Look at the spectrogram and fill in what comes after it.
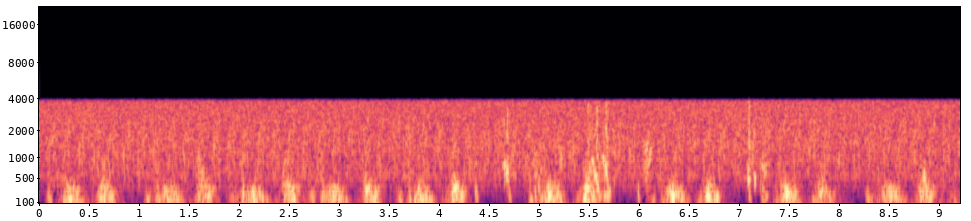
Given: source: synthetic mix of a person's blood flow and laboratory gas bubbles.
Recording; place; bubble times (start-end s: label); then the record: Doppler ultrasound of blood flow; precordium
4.33-4.42 s: bubbles
4.62-4.77 s: bubbles
4.91-5.04 s: bubbles
5.20-5.26 s: bubbles
5.46-5.79 s: bubbles
5.95-6.14 s: bubbles
7.05-7.32 s: bubbles
From the record:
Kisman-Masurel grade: 222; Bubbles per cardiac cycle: several, 3 to 8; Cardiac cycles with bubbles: 10 to 50%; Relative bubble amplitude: moderate (0.250 to 0.450); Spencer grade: 2 (many but less than half of the cardiac periods contain bubble signals, singularly or in groups); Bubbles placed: only in the low amplitude regions of the cardiac cycle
